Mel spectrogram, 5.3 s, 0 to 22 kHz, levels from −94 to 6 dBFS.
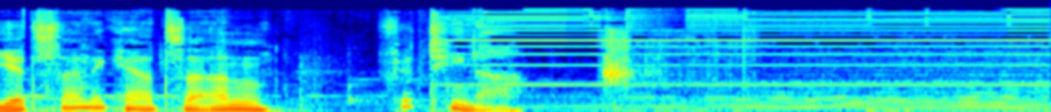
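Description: The audio carries a USB whine from 2.16 s to the end. It is a fixed-pitch tone built on 1 kHz, with its strongest component at the 5 kHz harmonic, around 15 dB below the signal. The bus draws current in 1 ms frames, and that ripple leaks in through shared power or ground. Between 3.01 and 3.44 s there is AAC frame loss with concealment. About 128 ms of audio is missing, scattered over roughly 340 ms, which points to a few lost frames. The longest gap is about 40 ms. The decoder patches each gap from the last good spectrum, so these spots sound smeared, noisy or phasey rather than dropping to silence.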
